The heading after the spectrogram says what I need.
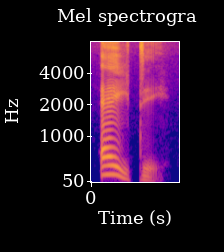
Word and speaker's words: Äiti: Think of the word "Apple" or "Cat." It’s that wide sound. The word for "mother" is Äiti. Sarah, try Äiti. Sarah: AY-iti. Teacher: No, remember—it’s not "ay" like a name. It’s like "Apple."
